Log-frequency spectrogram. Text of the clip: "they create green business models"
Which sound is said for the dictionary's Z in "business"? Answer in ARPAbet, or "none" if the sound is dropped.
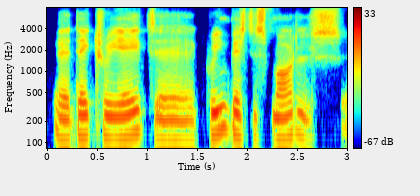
S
